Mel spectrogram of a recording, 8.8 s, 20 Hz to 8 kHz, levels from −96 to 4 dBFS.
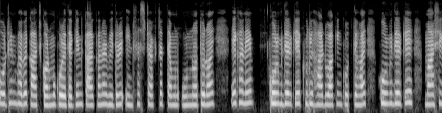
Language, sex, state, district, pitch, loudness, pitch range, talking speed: Bengali, female, Jharkhand, Jamtara, 265 Hz, -16 LUFS, 250-280 Hz, 140 wpm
